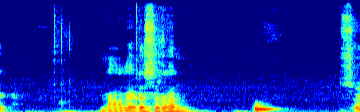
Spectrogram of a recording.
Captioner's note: computer beeps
